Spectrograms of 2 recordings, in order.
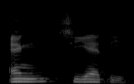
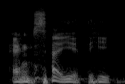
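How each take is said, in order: First: Anxiety said slowly as "ang-SEE-eh-tee", with the middle vowel like "see"; old wrong pronunciation. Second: Anxiety said slowly as "ang-ZY-uh-tee", with "zy" like "eye"; correct pronunciation. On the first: Teacher to students, showing how he once mispronounced it, slow. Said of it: "two years ago, I pronounced it". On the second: Teacher to students, showing the dictionary's right pronunciation, slow. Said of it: "this is not correct". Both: Shown as a demonstration.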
